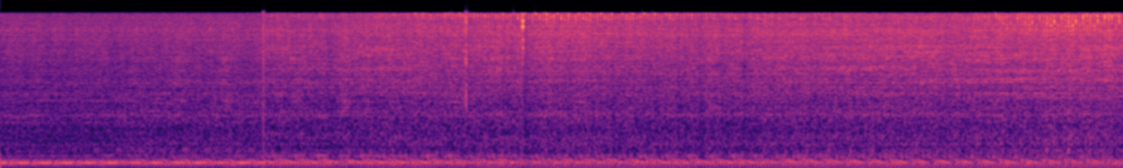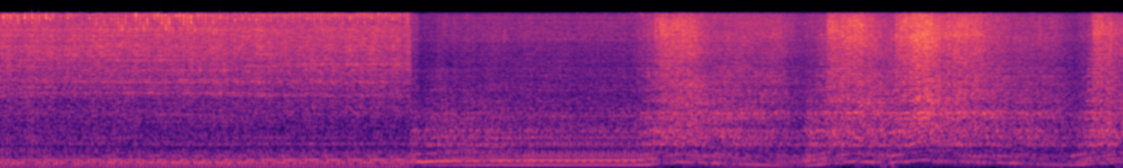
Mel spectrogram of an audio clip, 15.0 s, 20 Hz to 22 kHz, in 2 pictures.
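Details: BMW E36 with freshly installed M52B30 inline-six, first run after the swap with the EWS bypassed: steady, even idle with a smooth low hum, then quick throttle blips that rise and fall cleanly without stumbling. Healthy.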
